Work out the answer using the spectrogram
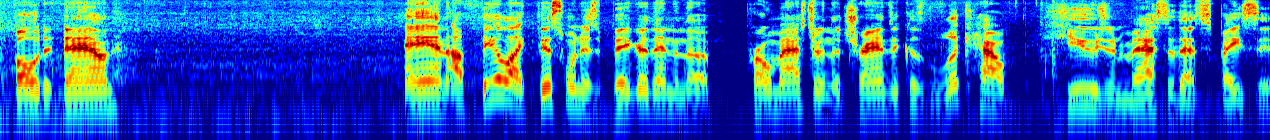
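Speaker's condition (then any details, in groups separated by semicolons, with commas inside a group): No condition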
